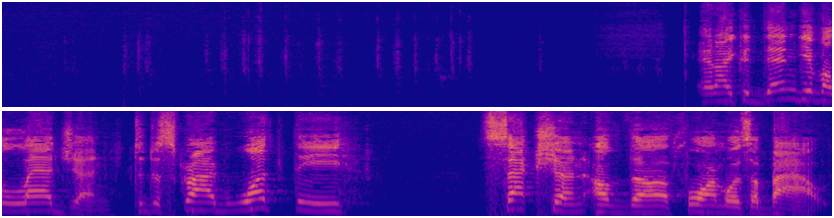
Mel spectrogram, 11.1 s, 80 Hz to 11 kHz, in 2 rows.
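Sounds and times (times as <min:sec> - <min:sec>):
typing on computer keyboard: 0:00.4 - 0:03.7.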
